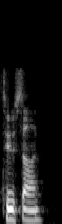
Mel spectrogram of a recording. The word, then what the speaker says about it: Tucson: yeah, no, it's Tucson. The C is silent.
